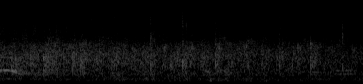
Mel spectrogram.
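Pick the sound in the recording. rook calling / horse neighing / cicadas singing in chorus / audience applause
audience applause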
